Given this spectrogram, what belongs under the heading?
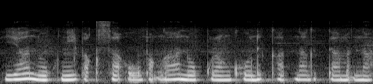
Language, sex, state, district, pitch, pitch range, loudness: Garo, female, Meghalaya, West Garo Hills, 215 Hz, 205-225 Hz, -12 LUFS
